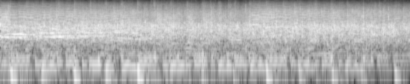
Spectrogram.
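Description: Upbeat game-show theme music with a steady beat and bass line, played over a studio audience cheering and applauding.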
